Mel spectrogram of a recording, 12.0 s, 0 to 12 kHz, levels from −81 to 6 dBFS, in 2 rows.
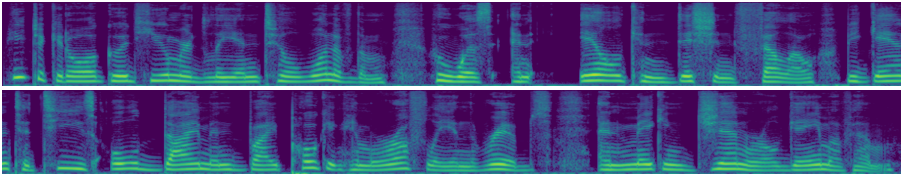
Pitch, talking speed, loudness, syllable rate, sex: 190 Hz, 170 wpm, -18 LUFS, 4.8 syllables/s, female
